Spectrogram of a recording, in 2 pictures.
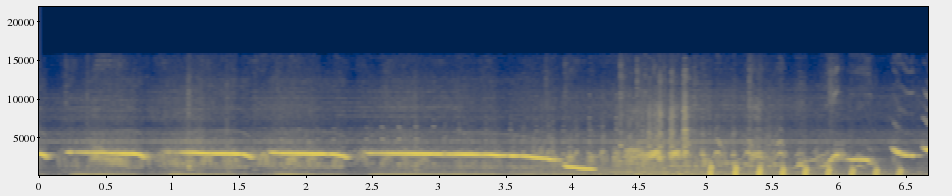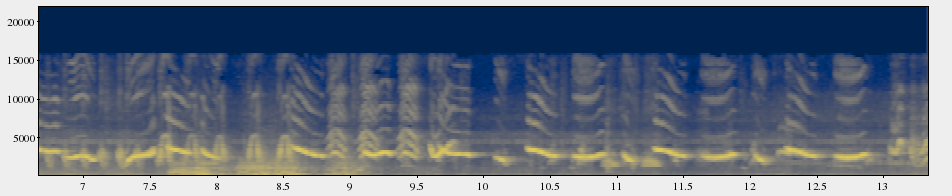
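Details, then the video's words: Caged, tame Hwamei with an eagle-wing display, singing: several long, level whistles that drop sharply at the end, then a burst of dry rapid clicks, a buzzy harmonic stretch, and quick slurred whistles. "HM 1473 - BÊN PHẢI - CHIM THUẦN CHƠI CÁNH ĐẠI BÀNG - HÓT TỐT"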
